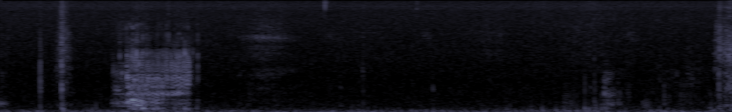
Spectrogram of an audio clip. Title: My stomach growling very loudly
